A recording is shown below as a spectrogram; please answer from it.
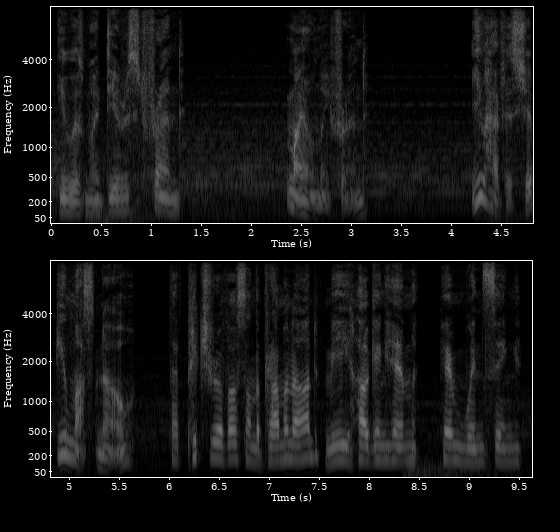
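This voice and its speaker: A theatrical male colonial official from a video game, acted by a man, florid and easily flustered. His pitch swings dramatically across every phrase, fussy and apologetic, with music playing underneath. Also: animated, moderate pace, a little mellow, lightly acted. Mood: wistful grief. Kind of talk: video game character acting.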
